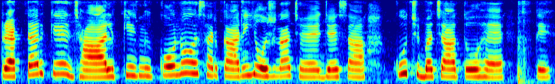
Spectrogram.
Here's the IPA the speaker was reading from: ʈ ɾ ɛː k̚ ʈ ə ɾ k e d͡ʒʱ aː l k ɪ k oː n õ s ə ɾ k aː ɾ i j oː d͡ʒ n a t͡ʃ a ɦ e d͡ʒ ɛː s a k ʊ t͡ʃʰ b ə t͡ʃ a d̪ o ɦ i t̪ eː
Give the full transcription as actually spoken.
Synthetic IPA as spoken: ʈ ɾ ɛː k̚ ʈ ə ɾ k e d͡ʒʱ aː l k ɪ k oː n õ s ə ɾ k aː ɾ i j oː d͡ʒ n a t͡ʃ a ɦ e d͡ʒ ɛː s a k ʊ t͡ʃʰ b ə t͡ʃ a t̪ o ɦ ɛ t̪ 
